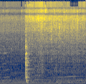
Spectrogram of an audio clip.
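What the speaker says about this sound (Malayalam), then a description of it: "ഇനി നമുക്ക് ഇതിനകത്തോട്ട് തക്കാളി ഇട്ട് കൊടുക്കാം കേട്ടോ" Tomatoes drop into hot frying masala for chicken biriyani with a sharp splat, followed by a loud, steady sizzle and crackle close up, with no talking.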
